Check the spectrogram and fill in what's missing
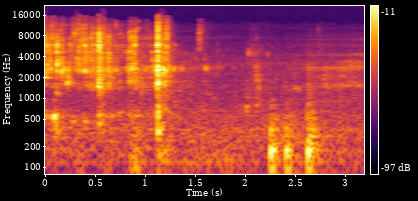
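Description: Vanilla bean ice cream base pouring into a Ninja Creami tub, a few soft drips and wet splashes followed by three low glugging pours near the end, close and fairly quiet.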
